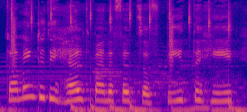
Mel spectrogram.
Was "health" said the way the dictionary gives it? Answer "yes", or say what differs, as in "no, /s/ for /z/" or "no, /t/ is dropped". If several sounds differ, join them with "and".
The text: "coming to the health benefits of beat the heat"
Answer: no, /t/ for /θ/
